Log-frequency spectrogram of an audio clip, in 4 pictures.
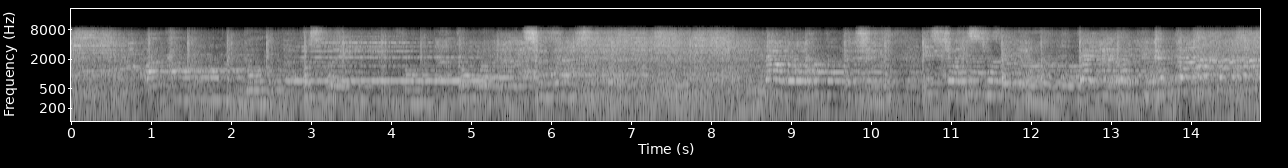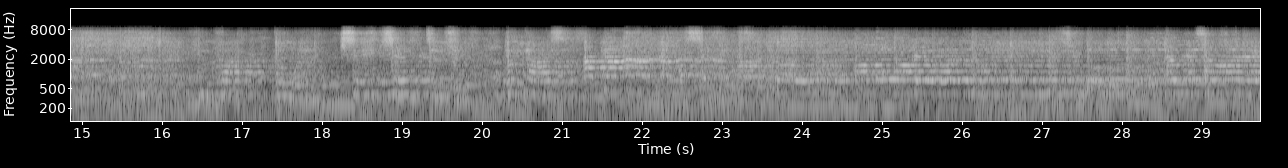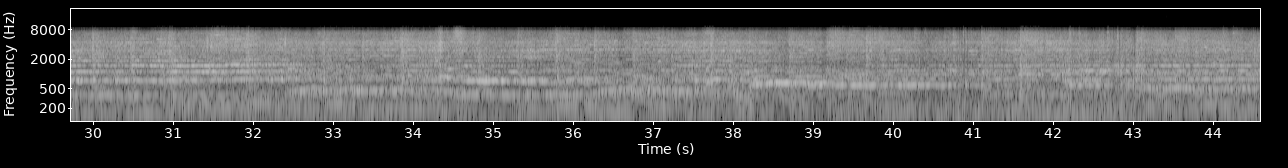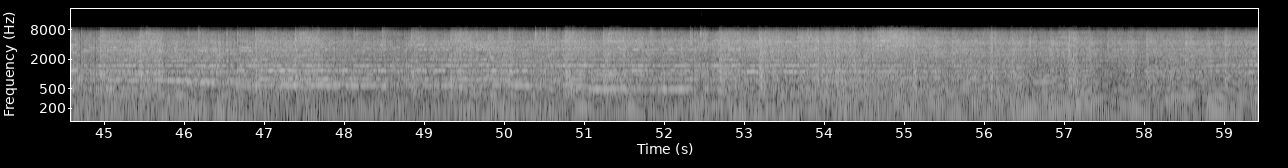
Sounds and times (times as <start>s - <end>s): Music: 0.0s - 59.4s.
